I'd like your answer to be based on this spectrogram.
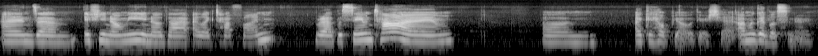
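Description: A young woman co-hosting a podcast, telling animated, profane stories in casual chat with her friend. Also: fairly high pitch, measured pace. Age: young adult. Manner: animated storytelling, swearing, laughing often. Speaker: podcast co-host.

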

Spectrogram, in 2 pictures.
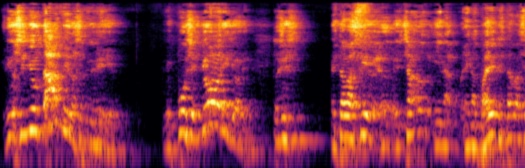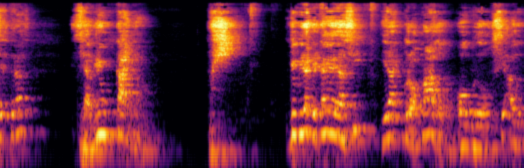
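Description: A man's voice: high voice, creaky, darkish tone. A man preaching a sermon as pastor, telling his story with fervor. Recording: echoey church room with faint noise.

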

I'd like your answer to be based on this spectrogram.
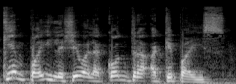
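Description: A man's voice: high-pitched, big pitch swings, a little slow, warm tone, a little hiss or hum. An Argentine man with a Rioplatense accent, co-hosting a podcast, reading out listener questions with brief, dry retorts. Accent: Rioplatense Spanish. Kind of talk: comedic podcast banter.

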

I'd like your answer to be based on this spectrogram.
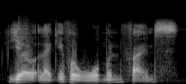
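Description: Young male podcast co-host, low and gravelly, laughing and storytelling in crude casual chat. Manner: laughing, retelling stories with put-on quotes. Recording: poor audio at start.

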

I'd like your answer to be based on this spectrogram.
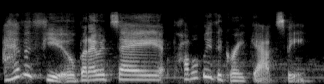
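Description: A woman's voice: mid-range voice, very animated, normal speed. A woman from Connecticut, a guest on a casual podcast, confident and matter-of-fact with dry humor.

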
